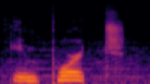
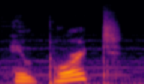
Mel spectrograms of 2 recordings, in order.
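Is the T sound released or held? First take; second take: released; released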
